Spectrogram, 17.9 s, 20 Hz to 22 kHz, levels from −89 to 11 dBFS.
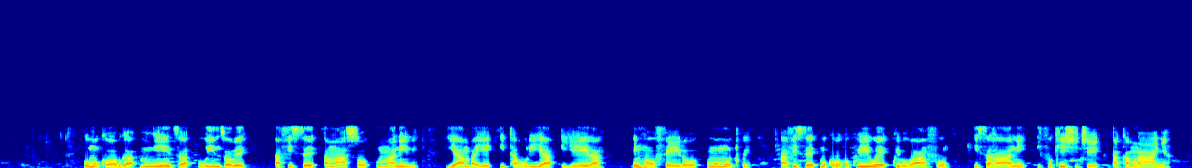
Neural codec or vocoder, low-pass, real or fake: none; 5.4 kHz; real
